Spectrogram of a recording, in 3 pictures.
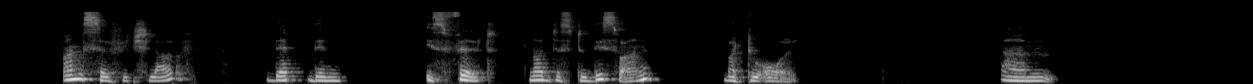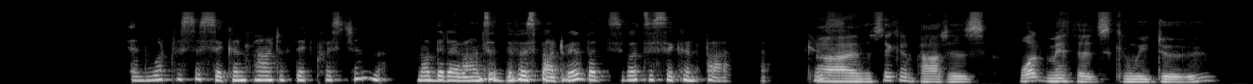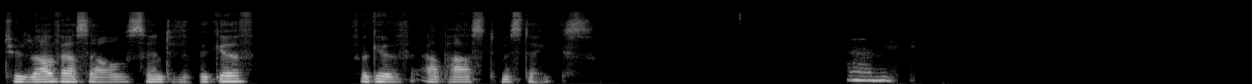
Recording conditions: video call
